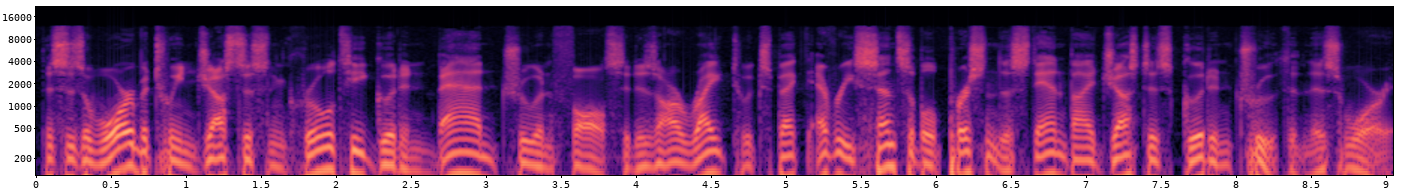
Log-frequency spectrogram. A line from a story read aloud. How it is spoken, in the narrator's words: Erdogan said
